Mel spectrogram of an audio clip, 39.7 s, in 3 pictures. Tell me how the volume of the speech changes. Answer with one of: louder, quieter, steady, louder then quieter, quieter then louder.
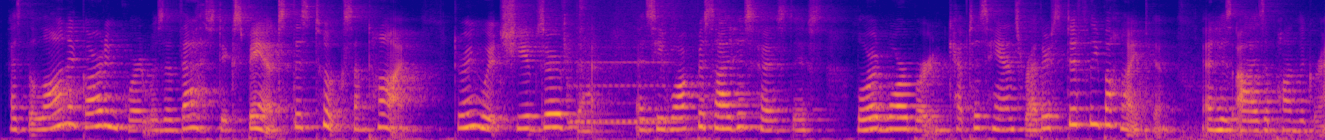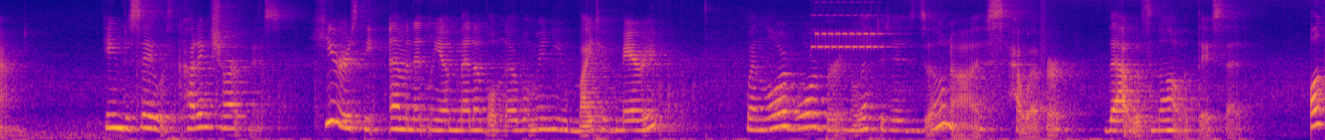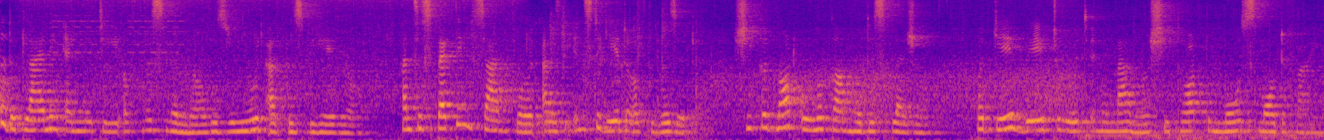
steady.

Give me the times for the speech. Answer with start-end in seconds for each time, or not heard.
0.1-13.5, 14.3-19.9, 20.7-25.7, 26.4-39.7.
